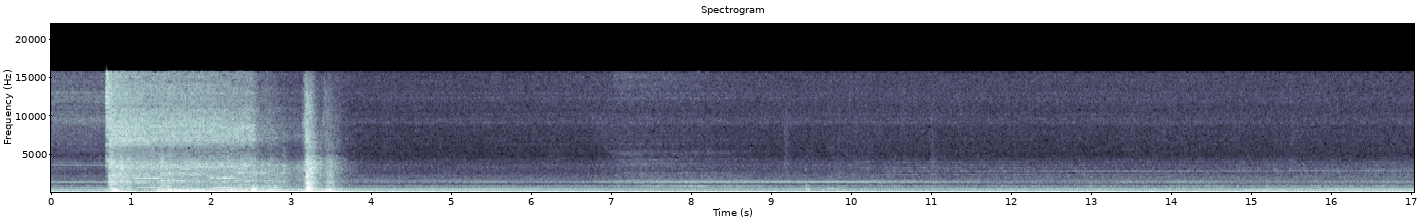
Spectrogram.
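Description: Kintetsu 1021 series electric train running, heard from inside the car as a steady low hum. A loud rushing noise swells in about a second in, peaks around the third second and dies away.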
